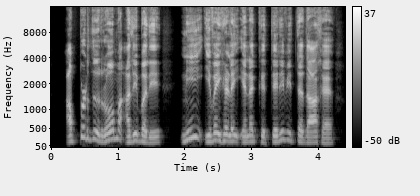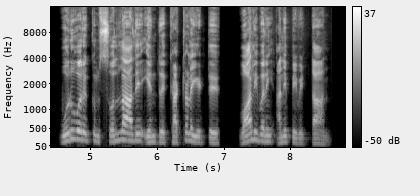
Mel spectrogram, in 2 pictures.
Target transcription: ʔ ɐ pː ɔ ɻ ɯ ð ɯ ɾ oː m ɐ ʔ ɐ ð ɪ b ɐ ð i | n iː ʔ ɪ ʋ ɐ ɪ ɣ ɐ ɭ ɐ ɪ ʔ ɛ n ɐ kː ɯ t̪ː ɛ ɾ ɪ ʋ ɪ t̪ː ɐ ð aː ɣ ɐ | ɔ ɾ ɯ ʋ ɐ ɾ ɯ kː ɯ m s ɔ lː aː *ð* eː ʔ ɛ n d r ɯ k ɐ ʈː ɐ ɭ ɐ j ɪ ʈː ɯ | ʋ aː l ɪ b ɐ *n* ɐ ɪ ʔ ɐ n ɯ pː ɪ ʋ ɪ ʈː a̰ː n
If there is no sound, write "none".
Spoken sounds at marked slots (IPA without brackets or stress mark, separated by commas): ð, n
